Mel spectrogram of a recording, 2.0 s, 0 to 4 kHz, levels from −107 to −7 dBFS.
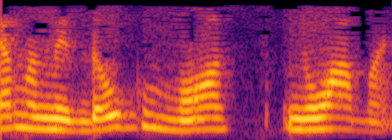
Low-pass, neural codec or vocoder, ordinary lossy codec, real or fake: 3.6 kHz; vocoder, 24 kHz, 100 mel bands, Vocos; MP3, 16 kbps; fake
